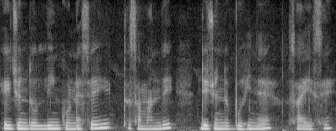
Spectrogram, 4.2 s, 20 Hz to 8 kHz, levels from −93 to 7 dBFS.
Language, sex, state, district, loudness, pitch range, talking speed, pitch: Nagamese, female, Nagaland, Dimapur, -17 LUFS, 185-215 Hz, 170 wpm, 195 Hz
